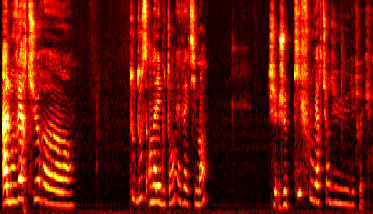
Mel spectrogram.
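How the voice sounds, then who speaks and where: A woman's voice: fairly high pitch, a little slow, pauses often, fairly bright tone. A woman from France giving casual, chatty unboxing commentary, thinking aloud as she handles a new crafting machine. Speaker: crafting vlogger.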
